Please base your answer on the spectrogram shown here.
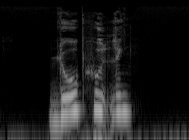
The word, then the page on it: lobhudling: ˈloːbˌhuðˀleŋ; -ˌhuðleŋ; ˈlob-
